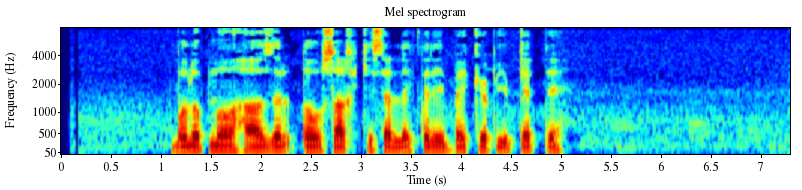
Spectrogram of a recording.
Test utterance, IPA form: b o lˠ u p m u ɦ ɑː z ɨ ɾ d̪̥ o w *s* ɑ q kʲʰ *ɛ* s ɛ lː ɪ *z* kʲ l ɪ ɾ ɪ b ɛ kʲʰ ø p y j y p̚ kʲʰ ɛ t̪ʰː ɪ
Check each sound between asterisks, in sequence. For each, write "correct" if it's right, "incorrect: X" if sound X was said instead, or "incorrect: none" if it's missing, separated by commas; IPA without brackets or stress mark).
correct, incorrect: e, incorrect: none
